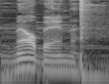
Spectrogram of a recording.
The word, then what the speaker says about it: Melbourne: Well, it's pronounced Melbourne. The Bourne is silent.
